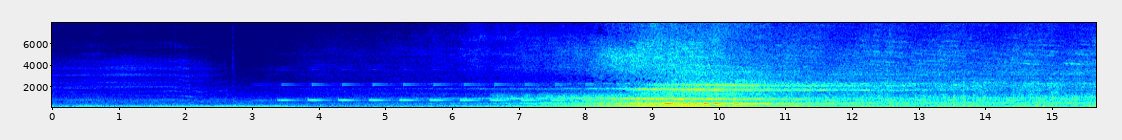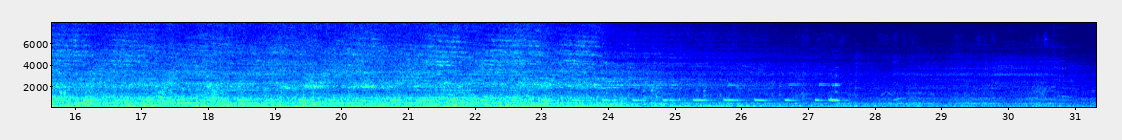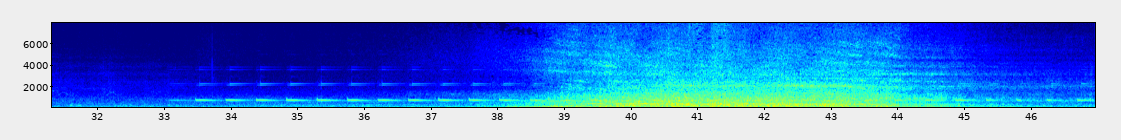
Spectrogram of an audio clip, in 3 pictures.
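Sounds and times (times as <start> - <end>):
freight train rumble and clatter: 0.0 - 46.9
second train noise: 0.0 - 46.9
crossing warning bell ringing: 3.0 - 14.9, 23.9 - 27.7, 33.1 - 39.9, 40.5 - 46.9.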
